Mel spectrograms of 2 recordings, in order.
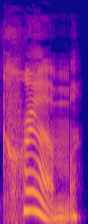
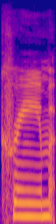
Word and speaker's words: crème: appearing in words like crème. In French, it signals an eh sound, like in bed. But English speakers tend to ignore this pronunciation guide completely. We often say it like cream, regardless of the spelling.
